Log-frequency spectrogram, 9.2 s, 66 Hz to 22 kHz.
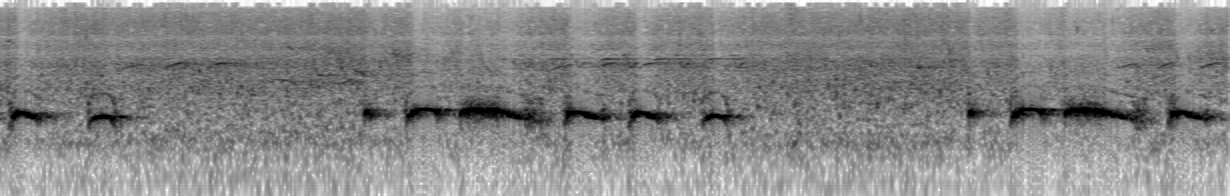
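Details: Drinking by a river, a spotted dove in kuk 3 style utters low, smooth cooing phrases, a short pair of notes first, then two longer bursts of several coos each.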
